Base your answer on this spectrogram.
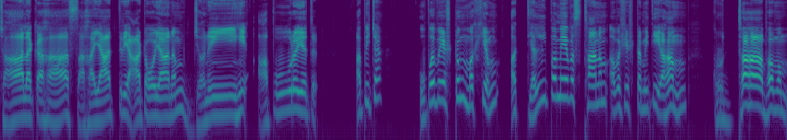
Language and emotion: Sanskrit, angry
